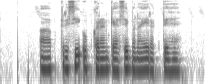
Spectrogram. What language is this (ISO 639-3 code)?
hin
